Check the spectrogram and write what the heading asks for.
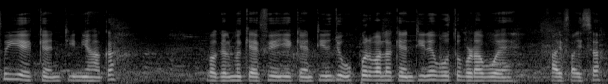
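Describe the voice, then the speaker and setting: A woman vlogging casually in a soft voice, a little short of breath, speaking into a small clip-on mic. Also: lowish voice, steady tone, a little fast, crowd noise. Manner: speaks softly after surgery, short of breath. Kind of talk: casual vlog narration.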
